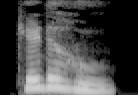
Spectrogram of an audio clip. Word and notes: ಕೆಡಹು: keḍahu

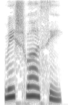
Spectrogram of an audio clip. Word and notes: ವಸ್ಸಾವಾಸ: vassāvāsa

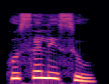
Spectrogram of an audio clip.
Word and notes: ಕುಸಲಿಸು: kusalisu

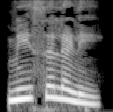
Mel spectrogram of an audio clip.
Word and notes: ಮೀಸಲಳಿ: mīsalaḷi

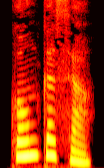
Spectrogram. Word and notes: ಗುಂಗಿಸು: guŋgisu

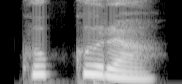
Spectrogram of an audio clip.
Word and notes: ಕುಕ್ಕುರ: kukkura

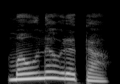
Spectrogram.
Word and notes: ಮನೋವಿರತಿ: manōvirati

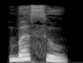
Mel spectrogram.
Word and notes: ಬೂಸಿ: Kannada

